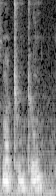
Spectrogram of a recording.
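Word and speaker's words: Mathungthung: My real name was Matumtum.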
